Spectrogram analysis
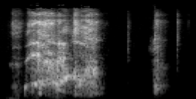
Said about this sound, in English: What are you coughing for? Are you sick? Yeah, I'm sick.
